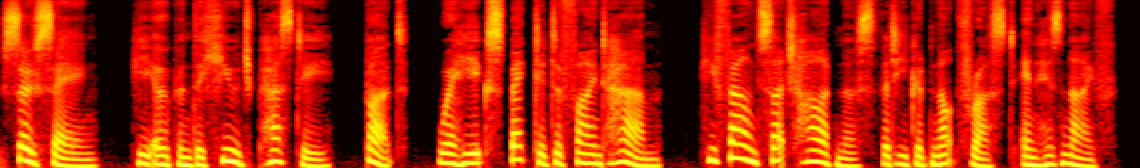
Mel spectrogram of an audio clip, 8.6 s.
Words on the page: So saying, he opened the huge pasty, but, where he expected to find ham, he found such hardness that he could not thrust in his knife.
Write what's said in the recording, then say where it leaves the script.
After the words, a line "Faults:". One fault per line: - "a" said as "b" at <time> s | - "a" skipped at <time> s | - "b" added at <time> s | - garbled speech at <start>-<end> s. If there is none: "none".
So saying, he opened the huge pasty, but, where he expected to find ham, he found such hardness that he could not thrust in his knife.
Faults:
none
